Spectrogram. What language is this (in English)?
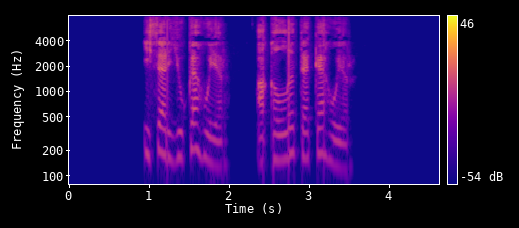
Bashkir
